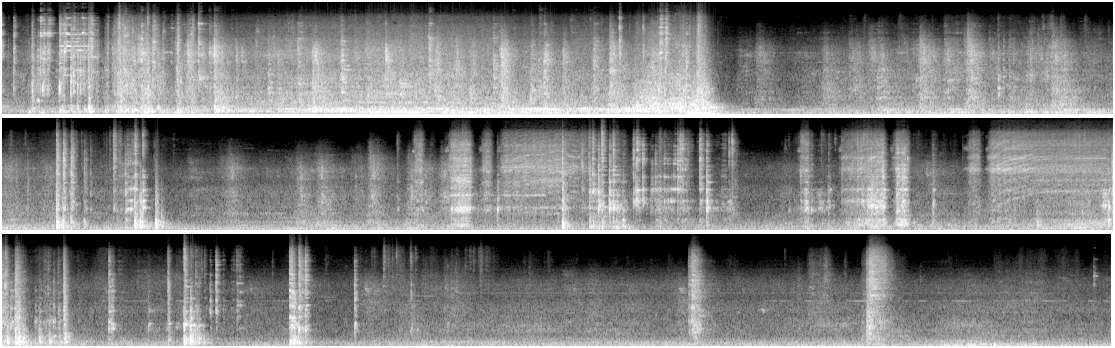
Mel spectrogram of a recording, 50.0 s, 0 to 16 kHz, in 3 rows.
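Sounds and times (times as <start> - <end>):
scrap metal knocks and clanks: 0.0 - 20.4, 21.0 - 27.8, 28.4 - 40.8.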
